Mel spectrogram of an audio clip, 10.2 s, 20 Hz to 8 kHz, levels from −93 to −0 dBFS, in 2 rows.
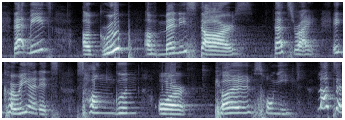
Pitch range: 235-345 Hz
